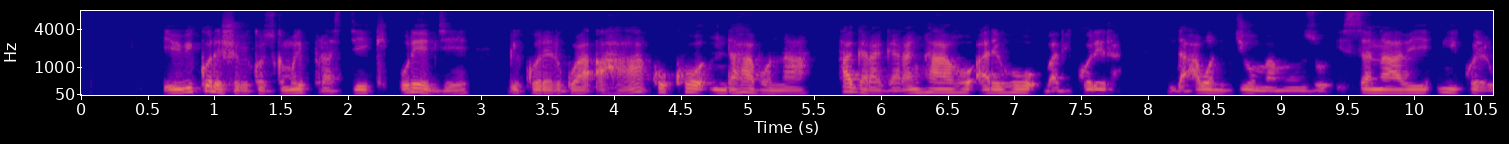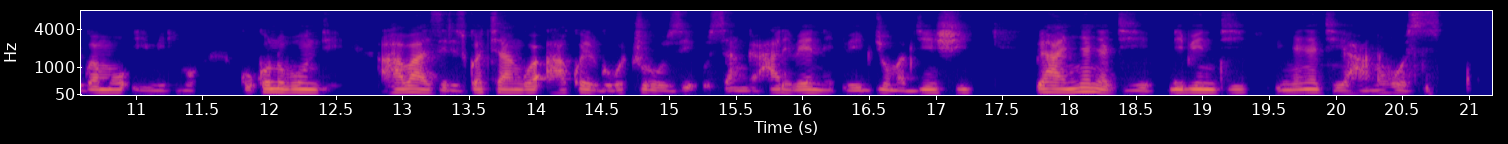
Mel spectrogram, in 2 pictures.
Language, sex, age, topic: Kinyarwanda, male, 25-35, education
